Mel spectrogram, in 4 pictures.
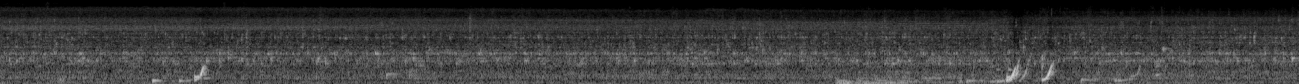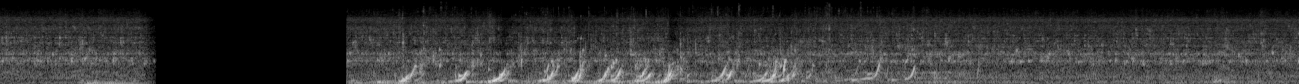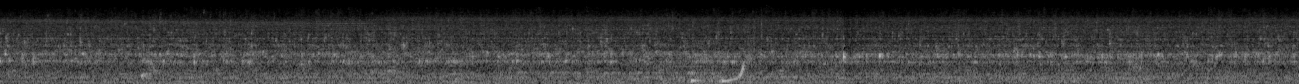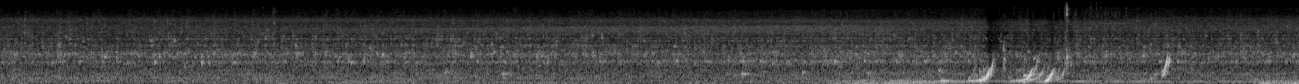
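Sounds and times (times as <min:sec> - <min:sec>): spring water trickling: 0:00.0 - 0:03.8, 0:06.0 - 0:13.7, 0:16.5 - 0:28.8, 0:32.7 - 0:34.3, 0:44.3 - 0:51.9
bubbling water plops: 0:01.5 - 0:02.3, 0:08.4 - 0:11.6, 0:16.6 - 0:22.8, 0:32.9 - 0:33.6, 0:47.4 - 0:51.9.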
